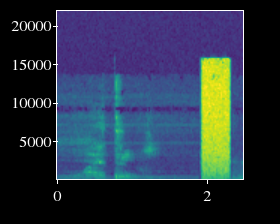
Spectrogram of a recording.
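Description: Near-quiet room with a softly whispered word, then right at the end a sudden loud burst of TV-static hiss cuts in.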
